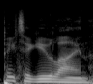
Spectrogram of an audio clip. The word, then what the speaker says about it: Uihlein: Peter Uihlein.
